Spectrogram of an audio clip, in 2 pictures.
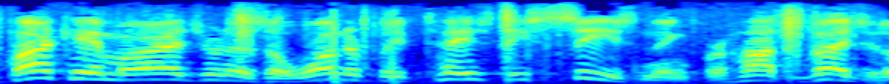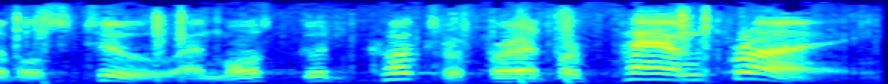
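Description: A man delivers a vintage radio advertisement. His announcer read is polished and emphatic, with very lively pitch. The recording is dull, with clear noise behind him. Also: fast.

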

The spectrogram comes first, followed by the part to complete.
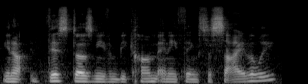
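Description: A man talking casually as a podcast guest, relaxed and hesitant, with lots of fillers and restarts. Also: medium pitch, brisk. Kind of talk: casual conversation.

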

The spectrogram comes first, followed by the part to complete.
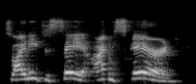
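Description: A man's voice: very high-pitched, expressive, unhurried, a bit bright, faint music behind. A man, a reality show contestant, chatting in an interview in an outspoken, blunt way, swearing freely. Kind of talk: casual interview chat.

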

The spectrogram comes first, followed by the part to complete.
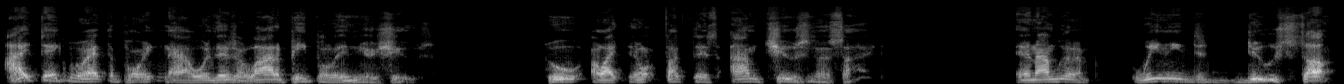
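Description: A man with a raspy voice hosting a casual political chat on a crypto show, talking emphatically and restarting often. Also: mid-range voice, measured pace.

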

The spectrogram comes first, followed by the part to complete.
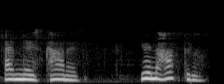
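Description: An actress playing a calm, reassuring hospital nurse in an old-time radio drama. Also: female voice, a little high, quick pace, breathy edge. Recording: dull old radio recording.

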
